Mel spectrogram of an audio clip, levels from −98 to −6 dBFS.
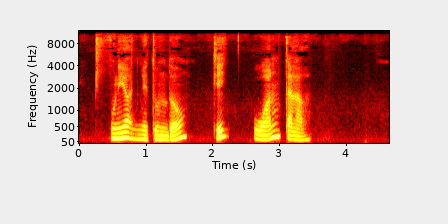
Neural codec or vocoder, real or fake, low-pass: codec, 24 kHz, 0.9 kbps, WavTokenizer, medium speech release version 2; fake; 10.8 kHz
